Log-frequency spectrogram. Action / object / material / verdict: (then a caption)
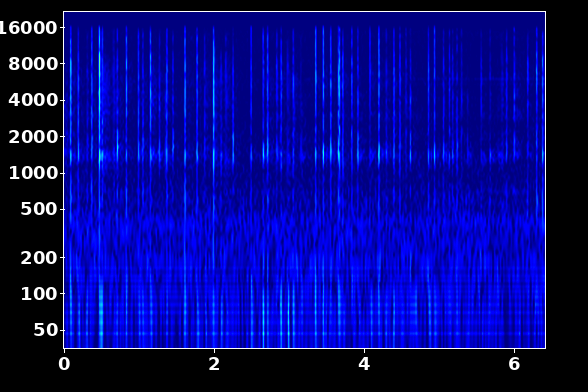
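tap / glossy cardboard book cover / cardboard / none. Long red nails scratch and tap the glossy holographic cardboard cover of a small Cinderella children's book held in both hands. Dozens of quick, dry, bright clicks and scratches follow one another with almost no ring, over a faint low rumble.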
